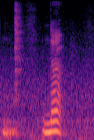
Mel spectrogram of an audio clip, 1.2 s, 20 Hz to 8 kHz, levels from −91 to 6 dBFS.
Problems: constant background noise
